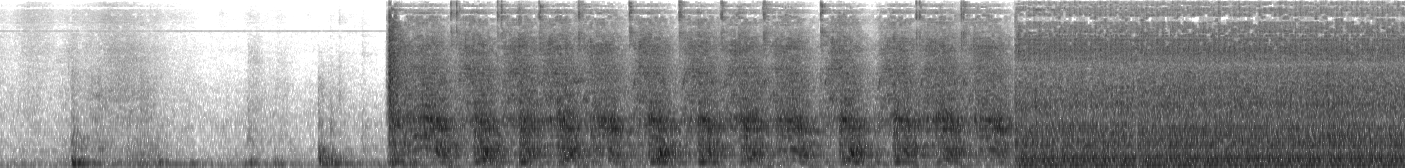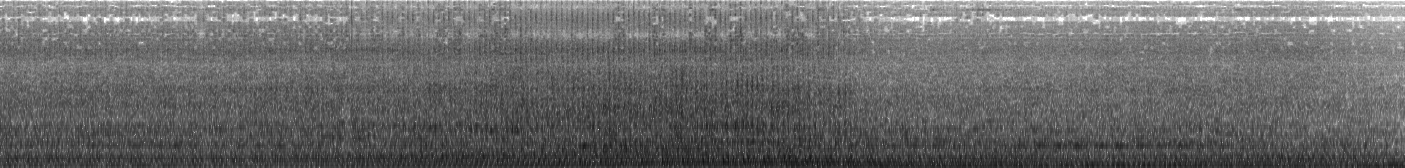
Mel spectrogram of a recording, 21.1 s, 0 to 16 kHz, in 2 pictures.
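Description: A BMW E91 320d diesel engine cranks and catches after a quiet moment, then settles into a rough, clattering idle. It rises to a louder, steady running drone, heard close with no talking.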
